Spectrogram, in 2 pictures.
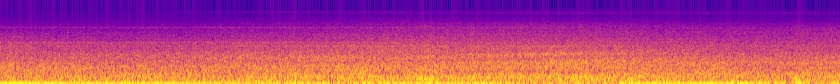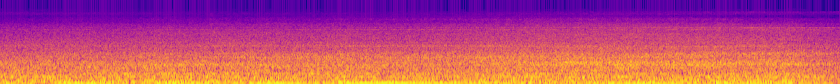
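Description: A rail vehicle running: a steady rumble with a rush of noise, and no distinct clanks or horn.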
